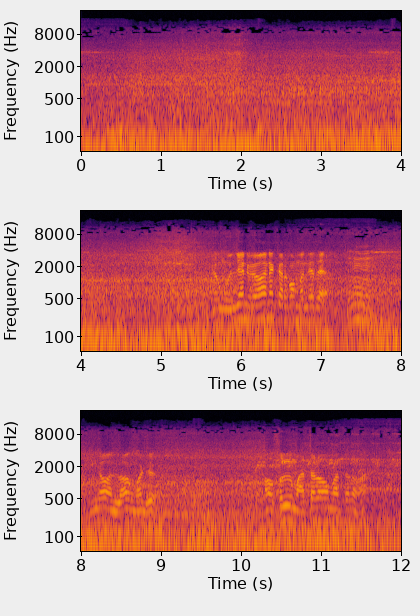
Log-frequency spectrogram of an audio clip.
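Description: Steady low rumble of a vehicle on the move, engine and road noise, through town traffic. In the second half a voice rising and falling in pitch comes in three short stretches.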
